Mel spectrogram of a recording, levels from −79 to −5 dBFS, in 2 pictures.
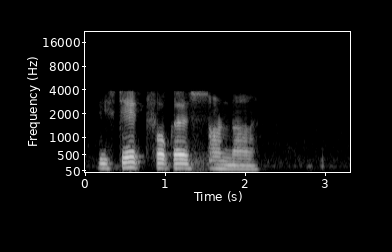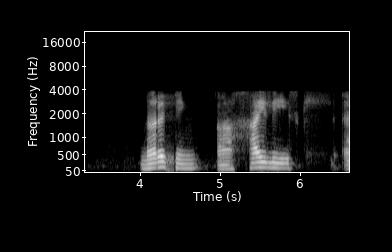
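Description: G.729 coding runs through the whole speech clip, and the damage is plainly audible. The speech is rebuilt from a vocal tract filter, a pitch predictor and a few pulses per short frame rather than from the waveform itself, which fits an 8 kbit/s coder. Nothing above 4 kHz survives, so the speech sounds narrow and muffled, with a rough, slightly synthetic texture on every phrase.

VoIP packet loss concealed by the speech codec occurs three times: from 1.36 to 1.67 s, covering 180 ms of lost audio; from 4.33 to 4.45 s, covering 100 ms; and from 6.10 to 6.42 s, covering 280 ms. In each gap the decoder keeps repeating its last pitch and filter settings while lowering the gain. The speech smears into a stretched tone or coloured noise that fades away. The level and clarity then stay weakened for a short time after real audio returns. The longest gap is the one near the end.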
